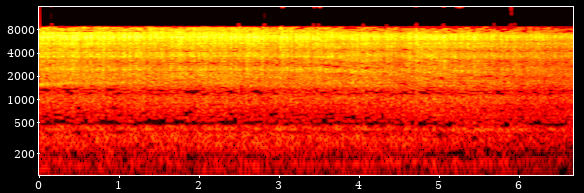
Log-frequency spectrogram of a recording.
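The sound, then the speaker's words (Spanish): An electric grinder runs steadily and loudly for the whole stretch, grinding mazamorra with a little added water: a constant motor whir with a gritty grinding texture and no pauses or talking. “Y ahora, a moler.”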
